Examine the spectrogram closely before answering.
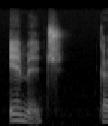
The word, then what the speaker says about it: image: 그리고는 g 소리가 나죠 그래서 읽어 보면 가장 앞에 아는 e 소리가 나고요은 미음 소리가 나죠이 미음 소리가 뒷부분 소리와 연결되니까 image이가 됩니다 한국식으로 이미지이라고 보통 쓰죠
